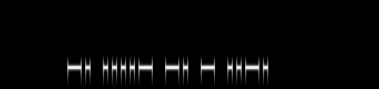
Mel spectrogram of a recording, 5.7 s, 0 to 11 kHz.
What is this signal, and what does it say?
Morse code, heard as a keyed tone, about 18 wpm, 700 Hz. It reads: N4NTF
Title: Speed Racing - USA 1x3 Call Signs 15wpm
